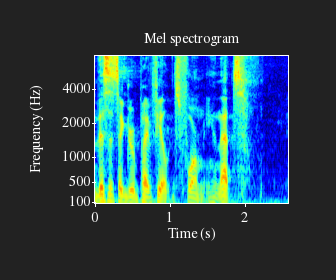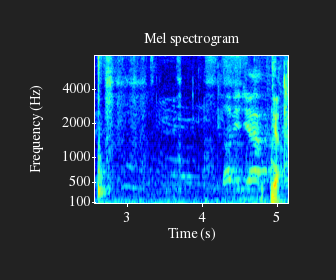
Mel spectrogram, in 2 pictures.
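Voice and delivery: whispered, breathy, teary and choked up. Greeting the group at the start of a talk, tearful and choking up. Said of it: "I know I never cry".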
